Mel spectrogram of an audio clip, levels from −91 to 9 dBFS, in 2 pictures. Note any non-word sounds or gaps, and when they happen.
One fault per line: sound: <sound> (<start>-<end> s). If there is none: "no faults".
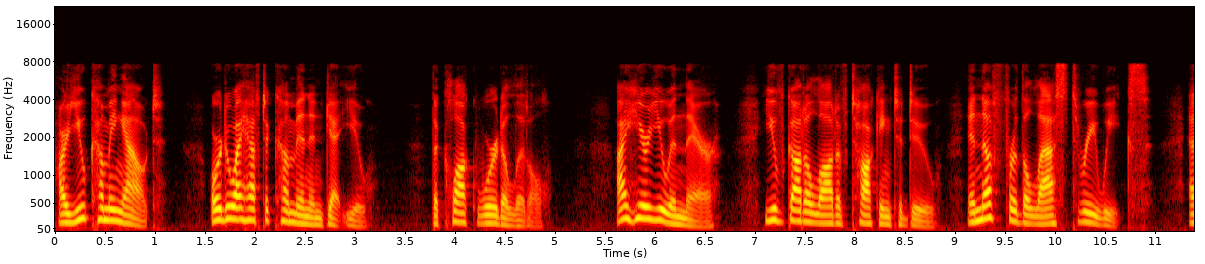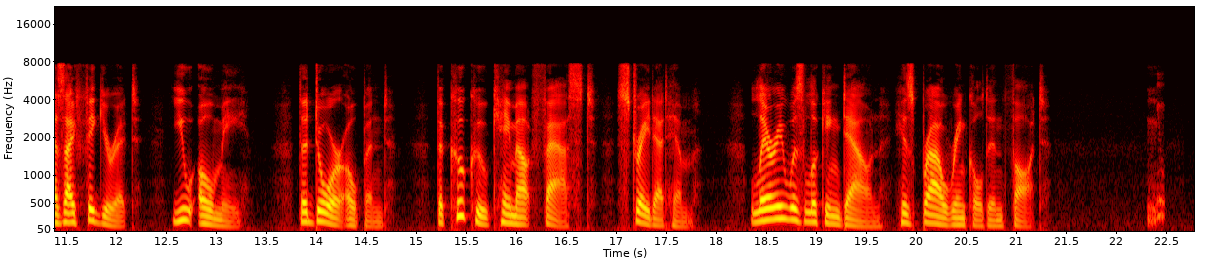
sound: laugh (22.3-22.5 s)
